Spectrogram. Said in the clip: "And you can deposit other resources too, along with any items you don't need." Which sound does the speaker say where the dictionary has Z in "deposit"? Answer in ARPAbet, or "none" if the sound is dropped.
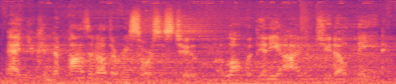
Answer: Z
